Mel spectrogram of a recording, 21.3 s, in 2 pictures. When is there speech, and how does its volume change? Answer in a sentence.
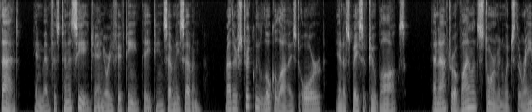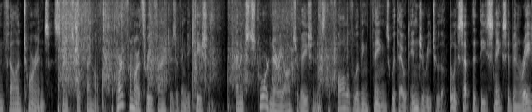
You can hear the speech from 0.0 to 21.2 s, at a steady volume.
